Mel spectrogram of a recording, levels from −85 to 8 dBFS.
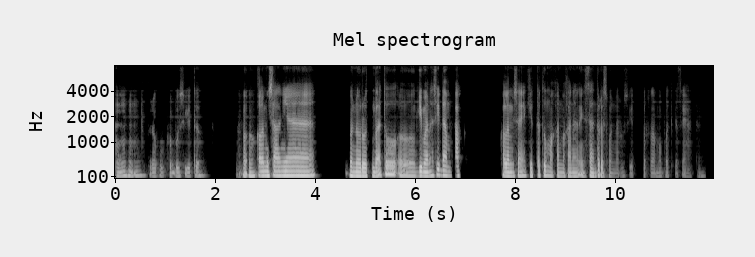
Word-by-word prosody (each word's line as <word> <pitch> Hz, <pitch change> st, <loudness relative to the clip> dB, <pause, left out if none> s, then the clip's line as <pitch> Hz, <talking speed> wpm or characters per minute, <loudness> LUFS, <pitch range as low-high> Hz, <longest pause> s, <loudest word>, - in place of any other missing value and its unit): Mhm 110 Hz, +1 st, -6 dB
mhm, 115 Hz, -3 st, -6 dB, 0.3 s
kerupuk 105 Hz, 0 st, -16 dB
rebus 105 Hz, +1 st, -11 dB
gitu. 110 Hz, +2 st, -11 dB, 0.6 s
Heeh, 110 Hz, -, -3 dB
kalau 120 Hz, -, +2 dB
misalnya 120 Hz, 0 st, +4 dB, 1.1 s
menurut 110 Hz, -4 st, +3 dB
Mbak 110 Hz, 0 st, +2 dB
tuh, 80 Hz, 0 st, +4 dB, 0.2 s
eee, 115 Hz, +1 st, -1 dB
gimana 110 Hz, -1 st, +4 dB
sih 145 Hz, -, +1 dB
dampak 125 Hz, -1 st, -2 dB, 0.8 s
kalau 110 Hz, -1 st, +3 dB
misalnya 110 Hz, +3 st, -2 dB
kita 110 Hz, -, -4 dB
tuh 125 Hz, -, +1 dB
makan 110 Hz, -1 st, -5 dB
makanan 100 Hz, 0 st, -4 dB
instan 100 Hz, +1 st, -3 dB
terus-menerus 100 Hz, 0 st, -8 dB
gitu -, -, -24 dB
terutama 100 Hz, +2 st, -19 dB
buat 100 Hz, +1 st, -21 dB
kesehatan? 100 Hz, +3 st, -25 dB
110 Hz, 135 wpm, -17 LUFS, 105-115 Hz, 1.1 s, misalnya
